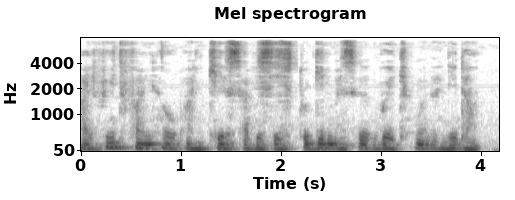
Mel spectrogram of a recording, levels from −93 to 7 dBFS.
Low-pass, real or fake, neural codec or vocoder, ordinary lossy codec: 7.2 kHz; real; none; AAC, 32 kbps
